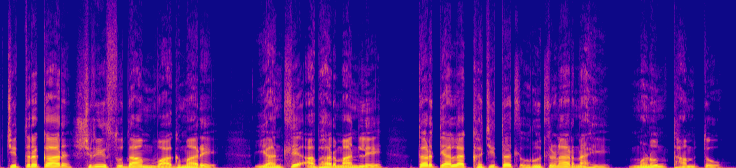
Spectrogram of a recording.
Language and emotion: Marathi, neutral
